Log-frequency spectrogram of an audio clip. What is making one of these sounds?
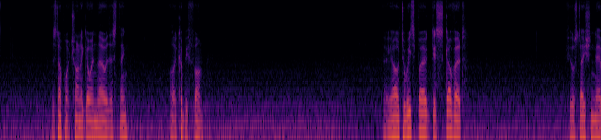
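A truck engine hums steadily at low speed.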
